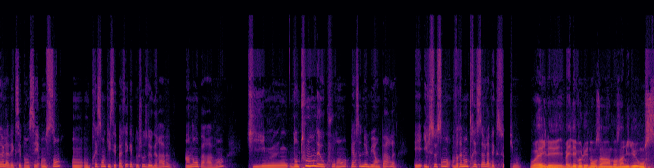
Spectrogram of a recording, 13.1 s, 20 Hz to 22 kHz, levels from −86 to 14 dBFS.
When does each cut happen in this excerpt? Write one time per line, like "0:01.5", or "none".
none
